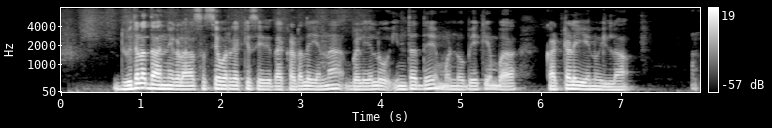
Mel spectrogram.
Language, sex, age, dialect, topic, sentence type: Kannada, male, 18-24, Mysore Kannada, agriculture, statement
